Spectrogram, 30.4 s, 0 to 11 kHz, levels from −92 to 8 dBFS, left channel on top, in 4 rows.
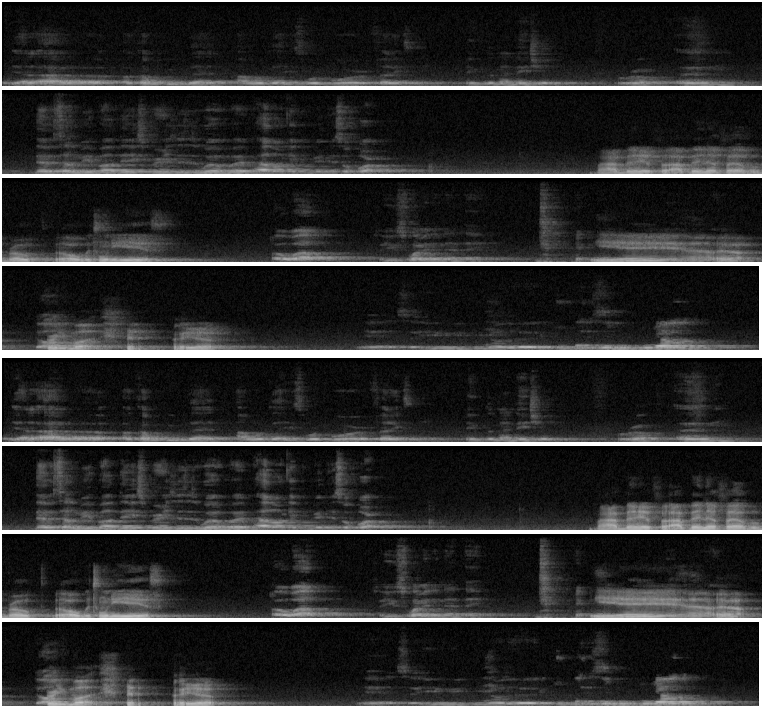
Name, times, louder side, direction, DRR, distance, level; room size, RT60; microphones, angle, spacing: voice 1, 0.1-4.3 4.6-5.5 6.2-7.2 7.9-11.3 17.9-18.3 19.0-20.0 20.5-21.2 21.8-22.4 23.1-23.4 26.3-28.2 28.6-28.7, right 1 dB, 25° right, -1 dB, 1.3 m, -36 dB
voice 2, 13.5-16.8 21.1-22.6 23.3-24.2 24.5-24.9, right 5 dB, 60° right, 9 dB, 0.3 m, -27 dB
voice 3, 28.2-29.6, equal, 85° right, -1 dB, 2.3 m, -32 dB
19.0 x 6.6 x 4.1 m, 1.4 s
head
